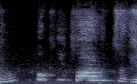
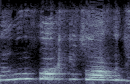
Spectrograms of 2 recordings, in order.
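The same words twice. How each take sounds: First: Fast, much higher and softer defiant snap; rookie's silent comeback to a scolding veteran; defiant inner retort. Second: Much higher, outraged mock retort; rookie's imagined outraged reply to the veteran; indignant inner voice. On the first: Retold or imitated. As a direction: fire back fast in your head. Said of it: "but I was like". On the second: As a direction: blurt it high with indignation. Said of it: "In my mind".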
